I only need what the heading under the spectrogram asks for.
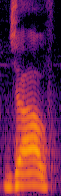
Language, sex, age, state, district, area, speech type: Gujarati, male, 18-30, Gujarat, Ahmedabad, urban, read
